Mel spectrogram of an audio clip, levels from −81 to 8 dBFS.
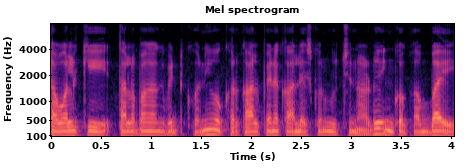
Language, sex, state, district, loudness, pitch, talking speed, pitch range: Telugu, male, Andhra Pradesh, Visakhapatnam, -19 LUFS, 110 Hz, 180 wpm, 105-110 Hz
